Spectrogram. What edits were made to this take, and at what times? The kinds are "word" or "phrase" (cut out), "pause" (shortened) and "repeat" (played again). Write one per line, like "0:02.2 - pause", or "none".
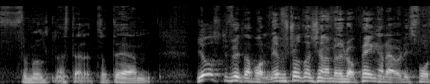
none

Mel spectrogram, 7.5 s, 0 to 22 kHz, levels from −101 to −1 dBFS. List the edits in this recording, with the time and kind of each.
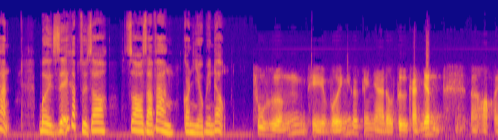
0:03.7 - pause

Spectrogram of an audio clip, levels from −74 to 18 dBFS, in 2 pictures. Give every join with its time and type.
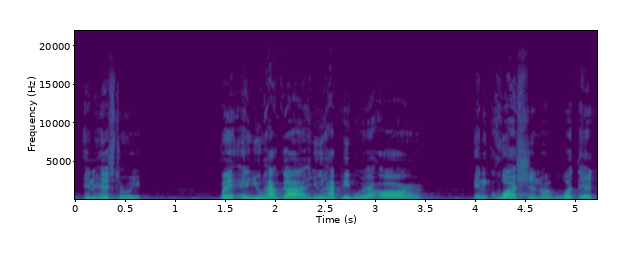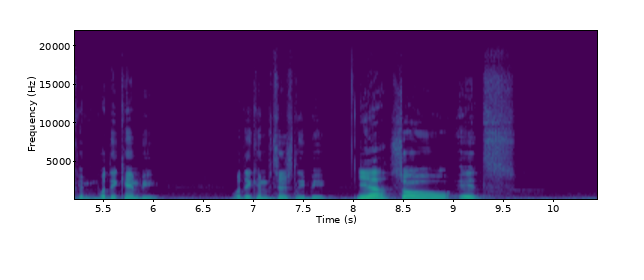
none

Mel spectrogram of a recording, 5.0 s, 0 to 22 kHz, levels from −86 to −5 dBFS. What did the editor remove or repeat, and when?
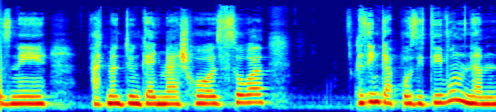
none

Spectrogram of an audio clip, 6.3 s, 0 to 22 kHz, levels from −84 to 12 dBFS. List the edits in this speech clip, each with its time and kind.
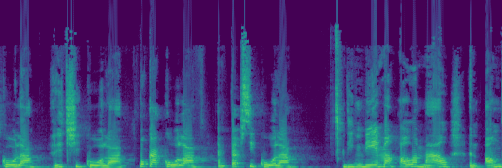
0:01.7 - pause

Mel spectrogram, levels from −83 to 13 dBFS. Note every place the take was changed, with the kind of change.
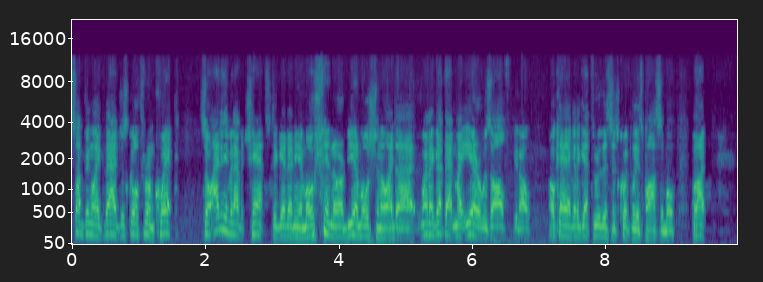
0:04.8 - word

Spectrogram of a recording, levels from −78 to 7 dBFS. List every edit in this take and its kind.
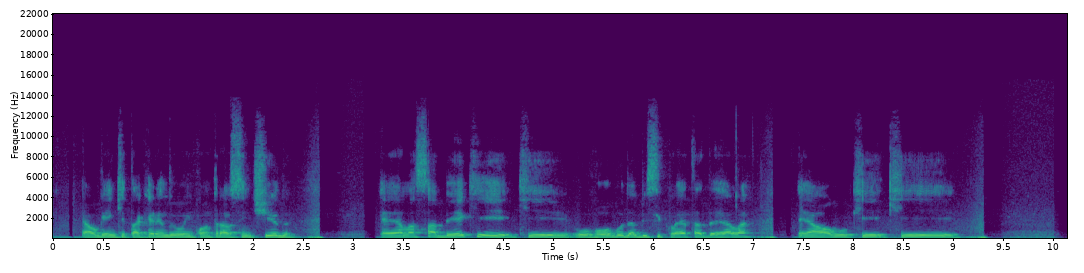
0:07.3 - pause

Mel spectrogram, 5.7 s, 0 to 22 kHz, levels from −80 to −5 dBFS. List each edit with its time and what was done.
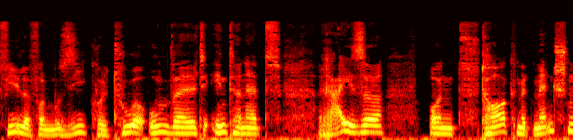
0:04.8 - word

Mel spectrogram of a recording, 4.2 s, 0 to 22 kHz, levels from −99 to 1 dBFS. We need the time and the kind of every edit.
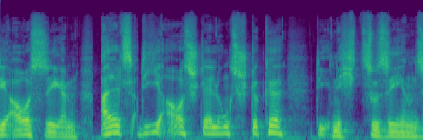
0:01.3 - word
0:03.3 - word

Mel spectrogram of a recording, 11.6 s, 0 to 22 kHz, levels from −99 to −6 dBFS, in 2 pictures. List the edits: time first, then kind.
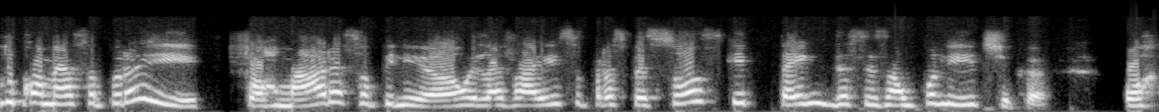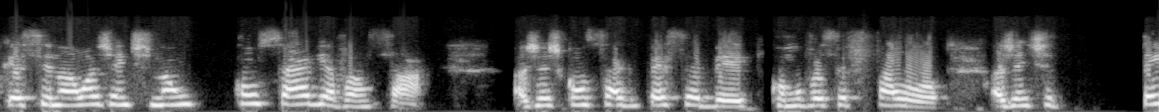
none

